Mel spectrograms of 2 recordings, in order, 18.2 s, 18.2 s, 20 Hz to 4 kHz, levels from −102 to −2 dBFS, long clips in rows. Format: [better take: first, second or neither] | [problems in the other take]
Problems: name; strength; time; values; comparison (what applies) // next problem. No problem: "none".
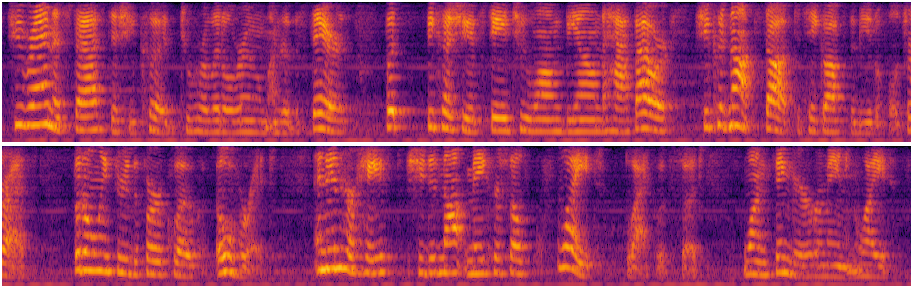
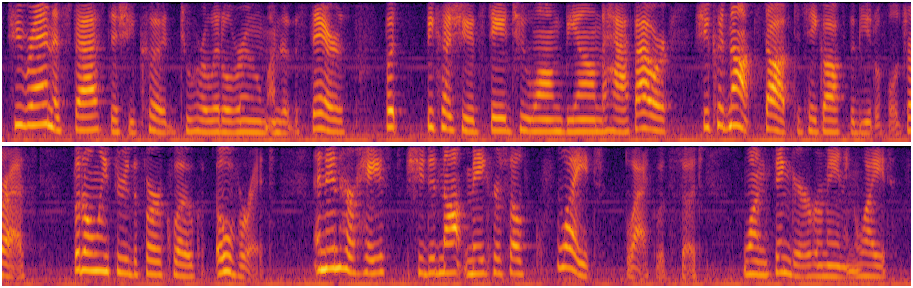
second | room echo; dies away in 0.2 s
